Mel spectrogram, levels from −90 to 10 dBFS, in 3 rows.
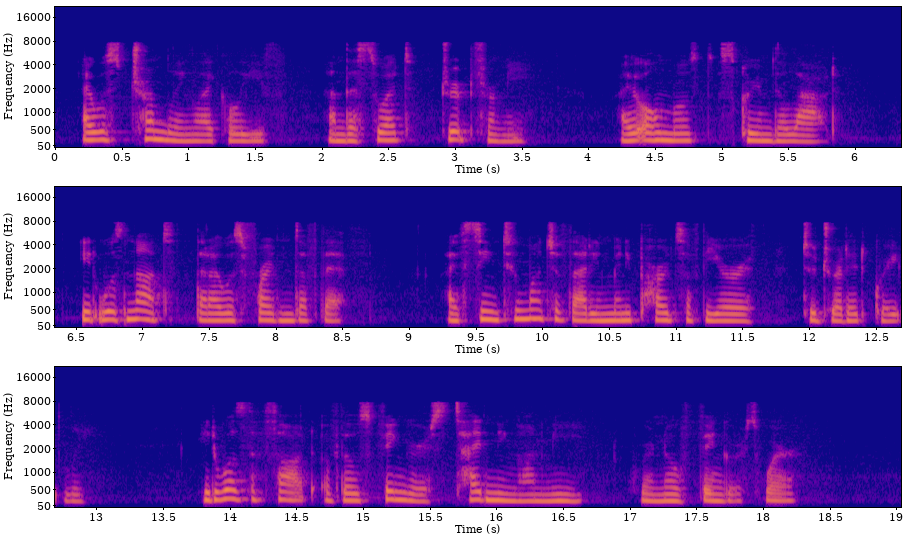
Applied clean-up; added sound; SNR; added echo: none; none; none; none.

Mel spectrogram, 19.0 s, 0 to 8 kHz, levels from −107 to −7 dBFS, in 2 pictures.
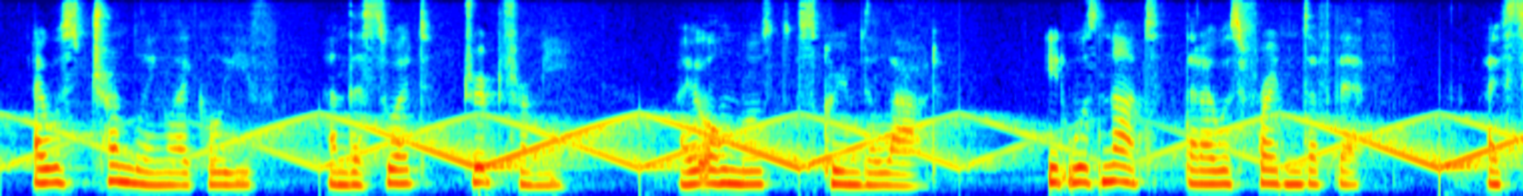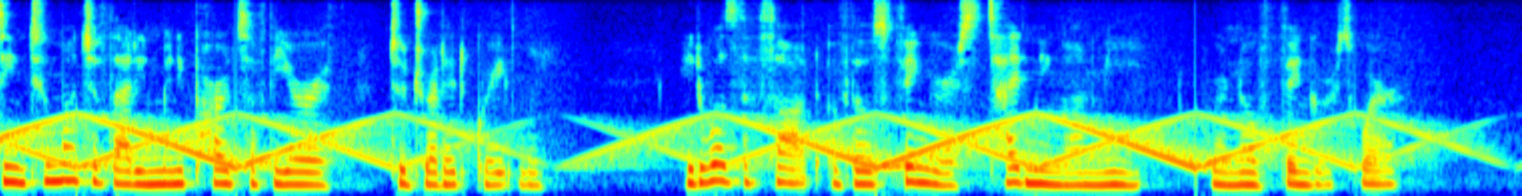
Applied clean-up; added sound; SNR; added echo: none; Motor vehicle (road) / Siren; 7 dB; none.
